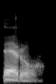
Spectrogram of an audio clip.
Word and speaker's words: pero: that um you know obviously like the r right the tapped r so you say pero right now some english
